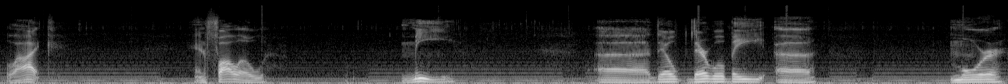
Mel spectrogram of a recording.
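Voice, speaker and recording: A man hosts his own casual show in a low voice, speaking very slowly. He rambles and restarts, with plenty of fillers. Faint music plays underneath. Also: darkish tone. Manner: friendly sign-off to listeners. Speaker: podcast host. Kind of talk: casual solo show talk.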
